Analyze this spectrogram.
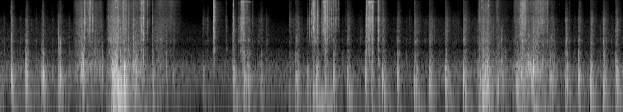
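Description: Footsteps run quickly over snowy ground.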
